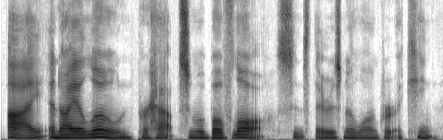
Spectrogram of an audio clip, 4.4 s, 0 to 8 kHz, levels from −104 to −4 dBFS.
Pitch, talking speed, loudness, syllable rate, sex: 165 Hz, 190 wpm, -19 LUFS, 5.5 syllables/s, female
